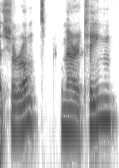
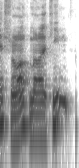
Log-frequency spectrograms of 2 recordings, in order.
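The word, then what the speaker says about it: Charente-Maritime: Yep, the Charente Maritime. Yep. Okay, Charente Maritime.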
